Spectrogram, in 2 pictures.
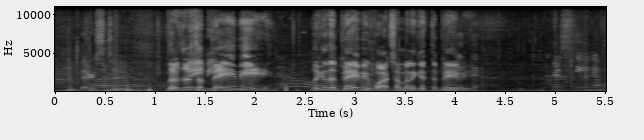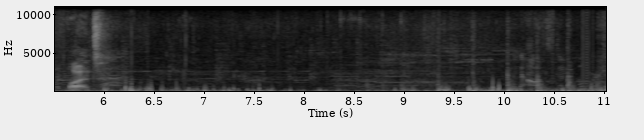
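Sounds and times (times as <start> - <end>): faint voices: 0.0 - 11.0
wind rumble on microphone: 0.0 - 11.0.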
